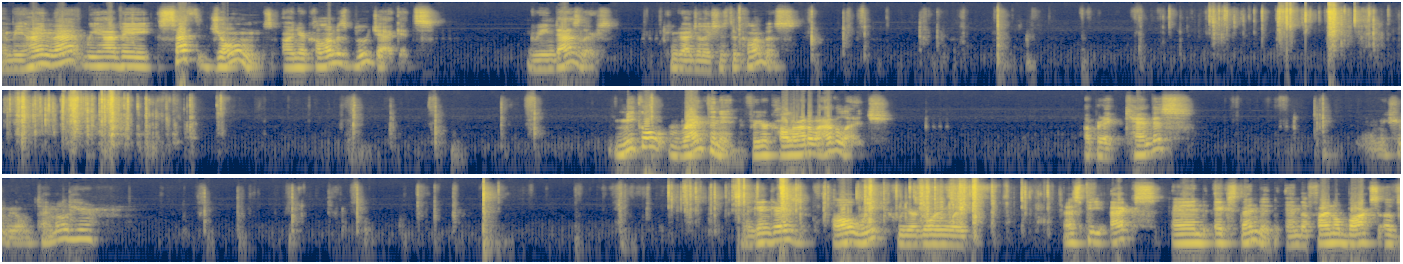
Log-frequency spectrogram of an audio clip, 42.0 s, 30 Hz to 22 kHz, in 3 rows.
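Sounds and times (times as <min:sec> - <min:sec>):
wrapper crinkling and tearing: 0:11.6 - 0:16.3, 0:34.6 - 0:38.9
cards clicking: 0:34.7 - 0:38.6.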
